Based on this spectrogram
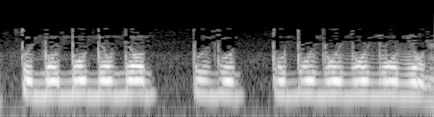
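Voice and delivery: high, rapid-fire monotone syllables; game-language blips. Retold or imitated. Imitating Dragon Quest speech sounds, in quick high blips. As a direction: rattle it off like scrolling game text. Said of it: "そういうゲーム言語というか".

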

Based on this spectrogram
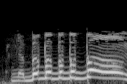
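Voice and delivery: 高い声で「バババババーン」と連射する擬音; 勢いよく高く言い放つ口真似の効果音; 派手な効果音の真似. Retold or imitated. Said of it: "みたいな言う". (派手な擬音の口真似)

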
